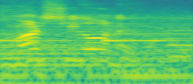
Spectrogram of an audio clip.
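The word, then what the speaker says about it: Marchionne: How do you pronounce it? Marcione.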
